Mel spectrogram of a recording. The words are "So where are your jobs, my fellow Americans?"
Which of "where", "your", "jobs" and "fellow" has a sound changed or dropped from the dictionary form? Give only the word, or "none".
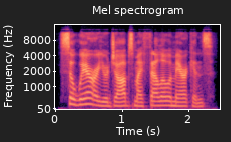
none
